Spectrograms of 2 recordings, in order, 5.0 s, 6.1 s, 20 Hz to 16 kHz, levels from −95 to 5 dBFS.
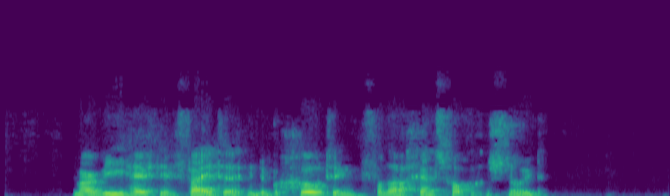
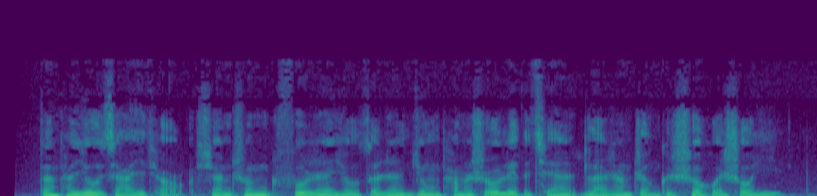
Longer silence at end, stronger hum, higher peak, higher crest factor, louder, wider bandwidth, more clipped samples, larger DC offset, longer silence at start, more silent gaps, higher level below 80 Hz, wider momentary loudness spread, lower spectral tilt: first, 0.95 s vs 0 s; neither; first, -4 dBFS vs -20 dBFS; first, 20 dB vs 14 dB; first, -23 LUFS vs -35 LUFS; second, 7.2 kHz vs 10.5 kHz; neither; neither; first, 0.55 s vs 0.3 s; neither; about the same, -46 dBFS vs -48 dBFS; first, 10 LU vs 5 LU; about the same, -7.5 dB/octave vs -7 dB/octave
